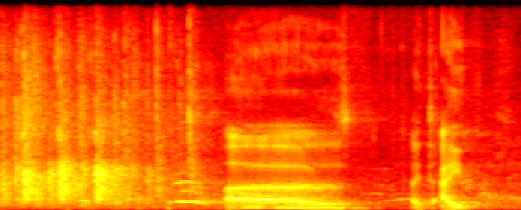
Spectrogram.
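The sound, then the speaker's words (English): An audience at the end of a show claps in a dense, noisy patter, followed by a long sustained voiced cheer and then brief shouts, with talking mixed throughout. “Don't clap for us.”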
